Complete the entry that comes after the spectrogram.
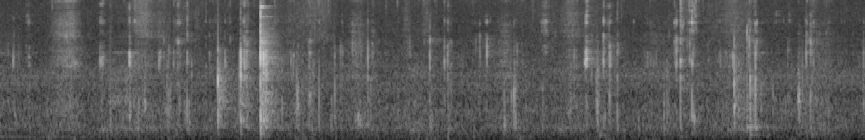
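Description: A person chewing and biting a crepe close to the microphone: soft, irregular mouth clicks and crunches, with one sharper click about two and a half seconds in.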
